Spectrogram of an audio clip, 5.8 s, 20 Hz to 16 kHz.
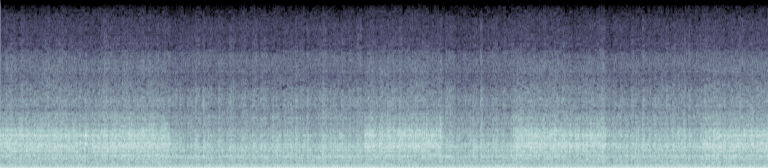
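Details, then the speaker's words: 2010 Cushman Truckster diesel with dump body, 2,120 hours, in first gear with clutch: steady diesel drone under a harsh rasping grind swelling about every second; vehicle won't move, seller suspects clutch rather than rear end, unconfirmed. "I'm in reverse. Noise is coming from the clutch, so not sure it needs a rear end. It needs repairs, guys."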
